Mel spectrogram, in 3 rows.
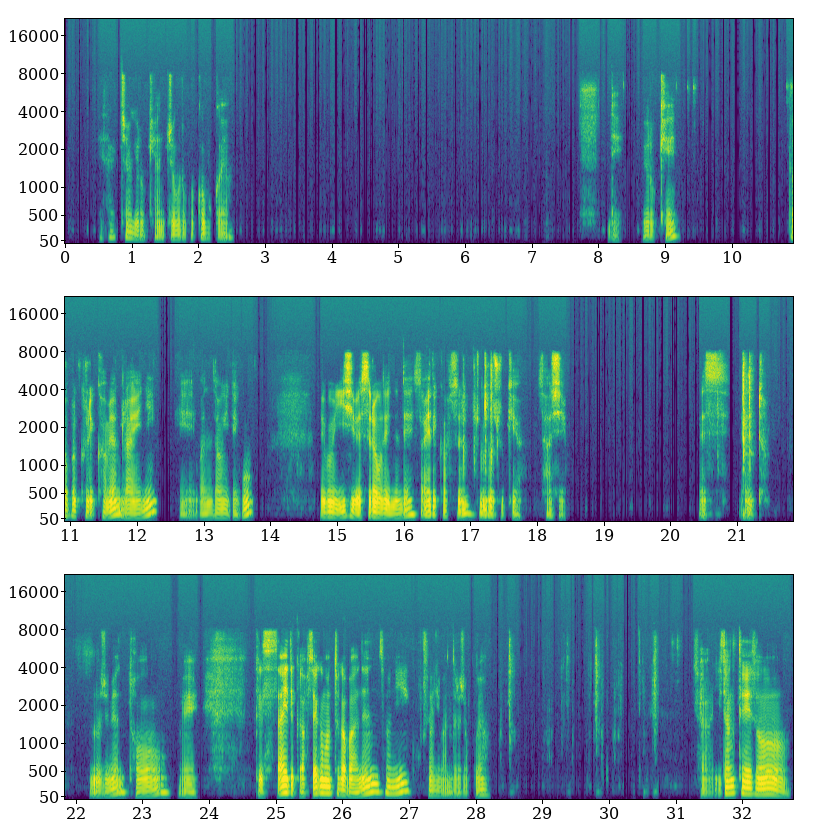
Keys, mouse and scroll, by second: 16.6 4, 18.1-18.8 typing, 20.3 s, 20.9 Return, 28.0 shift+middle click, 29.4 shift+middle click, 30.4 space.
